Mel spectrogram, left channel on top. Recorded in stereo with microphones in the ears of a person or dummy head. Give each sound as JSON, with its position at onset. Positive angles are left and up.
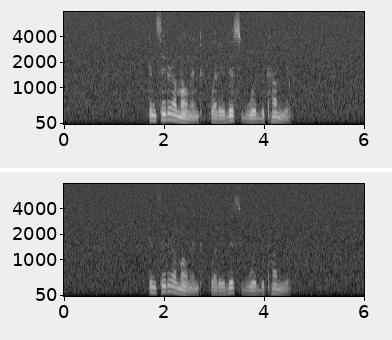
{"t": 1.7, "sound": "a man speaking", "side_deg": 50}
